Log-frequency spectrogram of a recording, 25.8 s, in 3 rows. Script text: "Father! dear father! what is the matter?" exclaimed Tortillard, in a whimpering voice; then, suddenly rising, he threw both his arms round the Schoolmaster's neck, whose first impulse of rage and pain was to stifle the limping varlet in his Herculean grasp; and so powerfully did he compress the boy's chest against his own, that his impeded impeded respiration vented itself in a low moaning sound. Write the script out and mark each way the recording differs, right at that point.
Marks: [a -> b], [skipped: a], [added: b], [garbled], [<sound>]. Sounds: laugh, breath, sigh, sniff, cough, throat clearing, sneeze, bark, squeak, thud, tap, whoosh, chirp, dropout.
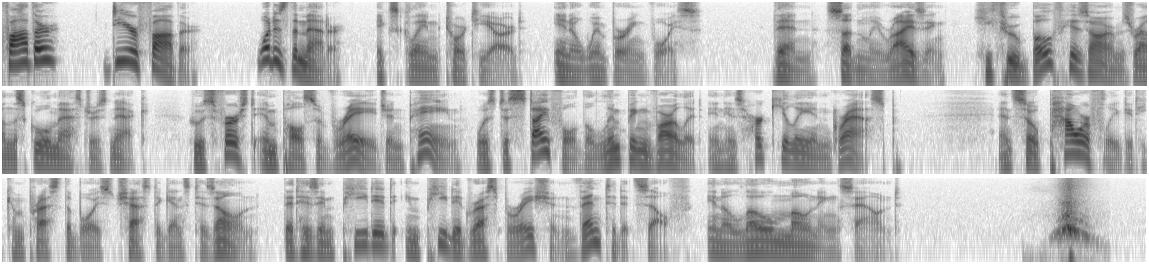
"Father! dear father! what is the matter?" exclaimed Tortillard, in a whimpering voice; then, suddenly rising, he threw both his arms round the Schoolmaster's neck, whose first impulse of rage and pain was to stifle the limping varlet in his Herculean grasp; and so powerfully did he compress the boy's chest against his own, that his impeded impeded respiration vented itself in a low moaning sound. [whoosh]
